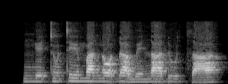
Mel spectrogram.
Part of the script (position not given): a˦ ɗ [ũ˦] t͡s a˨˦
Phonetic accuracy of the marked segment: incorrect: u˦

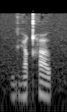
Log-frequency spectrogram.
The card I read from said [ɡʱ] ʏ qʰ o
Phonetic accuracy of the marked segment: correct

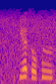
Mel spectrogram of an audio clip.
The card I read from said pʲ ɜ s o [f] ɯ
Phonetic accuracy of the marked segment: incorrect: p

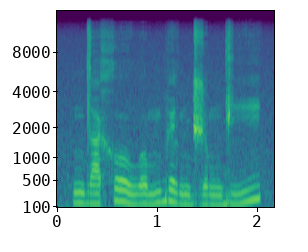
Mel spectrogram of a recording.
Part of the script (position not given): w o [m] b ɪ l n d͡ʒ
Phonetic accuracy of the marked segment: correct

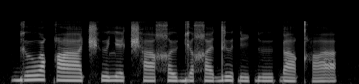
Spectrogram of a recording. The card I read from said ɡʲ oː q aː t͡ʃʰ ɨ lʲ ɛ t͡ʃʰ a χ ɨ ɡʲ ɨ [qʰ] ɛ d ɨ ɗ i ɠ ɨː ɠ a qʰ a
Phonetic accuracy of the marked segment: incorrect: χ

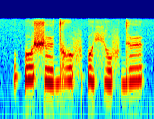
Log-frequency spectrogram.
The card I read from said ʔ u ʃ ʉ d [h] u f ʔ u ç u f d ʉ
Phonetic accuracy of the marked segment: incorrect: ɣ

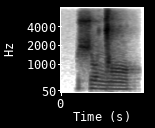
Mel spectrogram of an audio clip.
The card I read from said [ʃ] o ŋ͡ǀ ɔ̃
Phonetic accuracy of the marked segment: correct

